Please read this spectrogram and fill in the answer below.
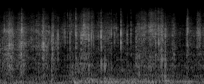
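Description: Black folded wrapping crinkling and rustling as it is unfolded by hand, in irregular crackles.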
